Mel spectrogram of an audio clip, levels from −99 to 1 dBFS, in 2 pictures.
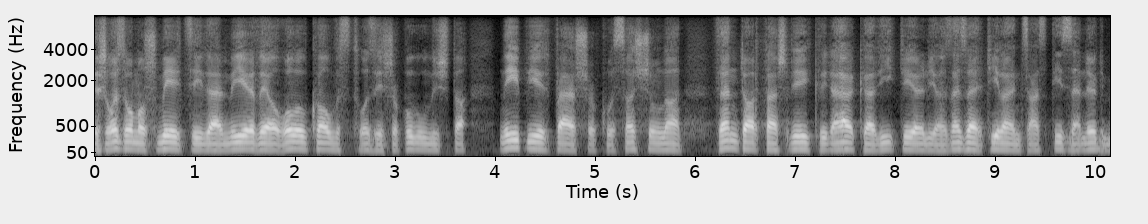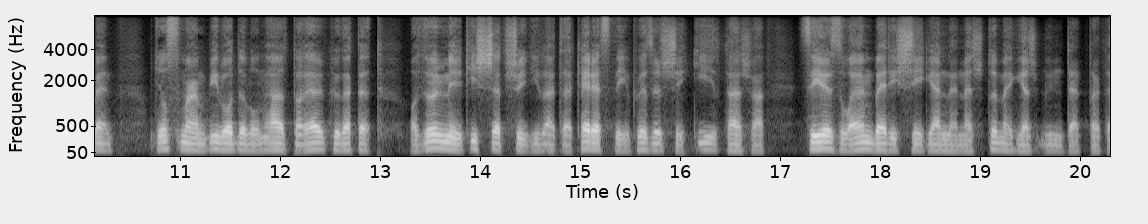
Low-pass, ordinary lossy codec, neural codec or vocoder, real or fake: none; none; codec, 16 kHz, 0.5 kbps, FunCodec, trained on Chinese and English, 25 frames a second; fake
